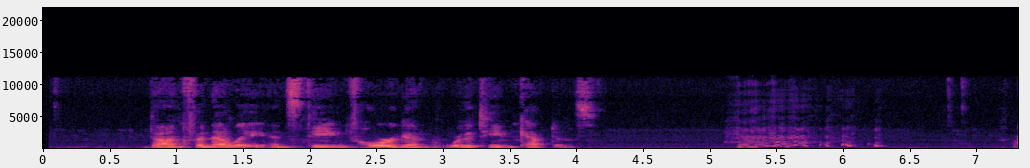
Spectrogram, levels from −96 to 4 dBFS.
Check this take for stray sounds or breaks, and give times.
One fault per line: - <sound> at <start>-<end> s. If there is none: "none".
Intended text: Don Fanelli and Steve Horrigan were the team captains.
- laugh at 5.1-6.4 s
